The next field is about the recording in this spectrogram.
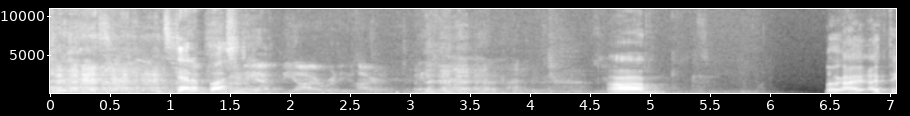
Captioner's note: laughter; laughter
